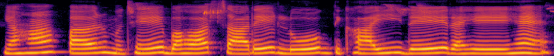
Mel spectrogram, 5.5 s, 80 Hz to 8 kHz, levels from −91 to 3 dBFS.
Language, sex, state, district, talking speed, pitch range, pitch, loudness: Hindi, female, Madhya Pradesh, Katni, 110 wpm, 225-255 Hz, 235 Hz, -12 LUFS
